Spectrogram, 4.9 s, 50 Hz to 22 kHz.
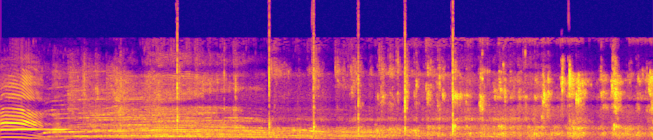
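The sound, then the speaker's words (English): A large crowd at Dragon Con 2015 cheers loudly and steadily for the hosts of a live show, a dense roar of many voices with high whoops and shouts rising over it at the start, continuing without a break. “We have people cheering for yeah, us.”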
